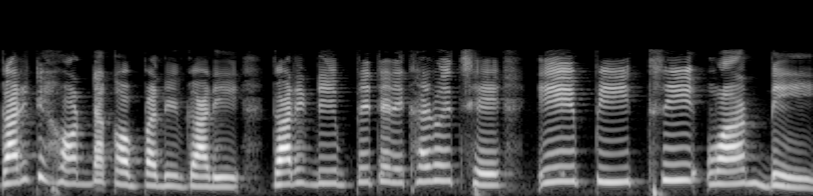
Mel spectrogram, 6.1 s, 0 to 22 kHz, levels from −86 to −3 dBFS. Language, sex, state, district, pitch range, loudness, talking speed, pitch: Bengali, female, West Bengal, Malda, 230-300 Hz, -18 LUFS, 145 wpm, 265 Hz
